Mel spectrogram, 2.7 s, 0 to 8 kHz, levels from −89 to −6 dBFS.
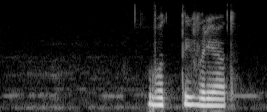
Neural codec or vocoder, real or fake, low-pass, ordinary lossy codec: none; real; 7.2 kHz; Opus, 24 kbps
